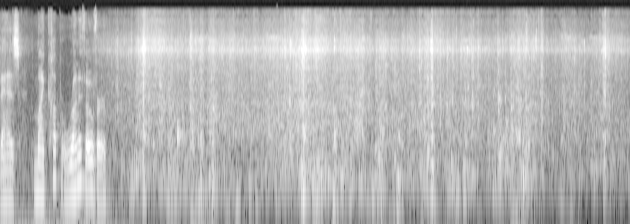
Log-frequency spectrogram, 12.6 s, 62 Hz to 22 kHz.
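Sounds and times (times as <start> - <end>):
speech: 0.0 - 2.8
water churning and sloshing in rock crevices: 2.2 - 12.5.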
